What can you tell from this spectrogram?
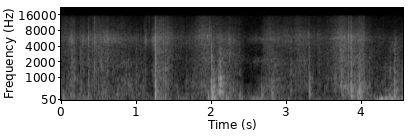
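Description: Cardboard boxes being handled and stacked, with plastic wrap rustling and a few knocks as boxes are set down.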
